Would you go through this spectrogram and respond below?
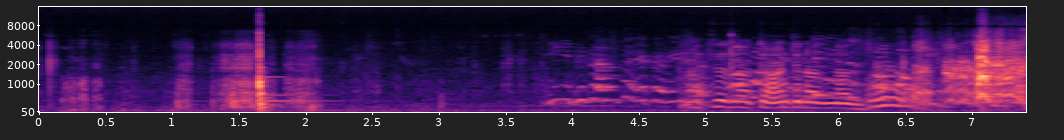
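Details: Toy Pomeranians kept as pets in Kathmandu, Nepal, acting angry: a few sharp clicks and a voice early on, then a rising snarling growl that breaks into harsh yappy barks, building louder toward the end.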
